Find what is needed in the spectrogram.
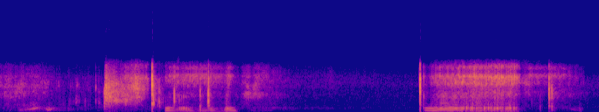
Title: Snoring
